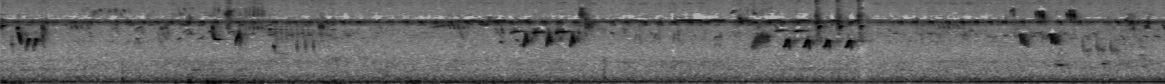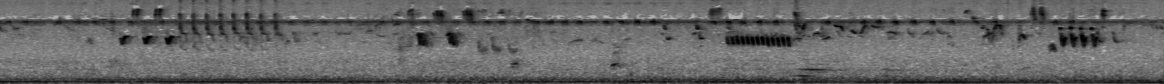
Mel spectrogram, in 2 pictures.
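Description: Faint wild ambience: scattered short bird chirps and trills over a steady thin high tone. A short buzzy trill comes late on.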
